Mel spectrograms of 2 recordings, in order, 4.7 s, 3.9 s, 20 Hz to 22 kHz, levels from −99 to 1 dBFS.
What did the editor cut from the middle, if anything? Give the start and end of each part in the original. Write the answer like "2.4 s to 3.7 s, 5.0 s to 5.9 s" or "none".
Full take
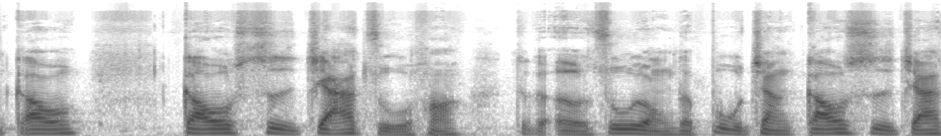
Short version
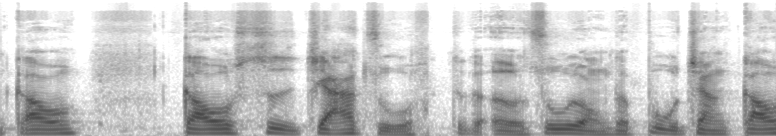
2.1 s to 2.5 s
